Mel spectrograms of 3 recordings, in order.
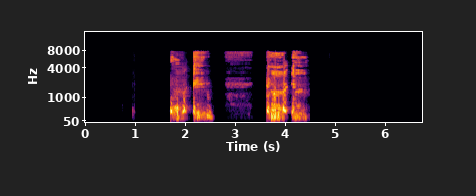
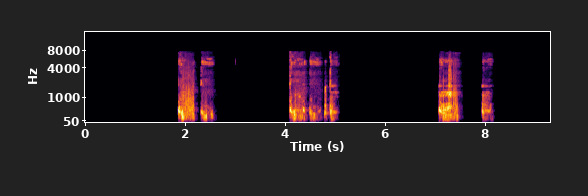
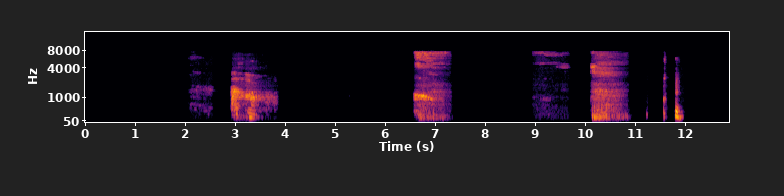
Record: {"cough_length": "6.7 s", "cough_amplitude": 27467, "cough_signal_mean_std_ratio": 0.3, "three_cough_length": "9.3 s", "three_cough_amplitude": 28034, "three_cough_signal_mean_std_ratio": 0.27, "exhalation_length": "12.9 s", "exhalation_amplitude": 7879, "exhalation_signal_mean_std_ratio": 0.29, "survey_phase": "beta (2021-08-13 to 2022-03-07)", "age": "18-44", "gender": "Female", "wearing_mask": "No", "symptom_cough_any": true, "symptom_runny_or_blocked_nose": true, "symptom_headache": true, "symptom_onset": "4 days", "smoker_status": "Ex-smoker", "respiratory_condition_asthma": false, "respiratory_condition_other": false, "recruitment_source": "Test and Trace", "submission_delay": "1 day", "covid_test_result": "Positive", "covid_test_method": "RT-qPCR", "covid_ct_value": 18.3, "covid_ct_gene": "ORF1ab gene", "covid_ct_mean": 18.7, "covid_viral_load": "750000 copies/ml", "covid_viral_load_category": "Low viral load (10K-1M copies/ml)"}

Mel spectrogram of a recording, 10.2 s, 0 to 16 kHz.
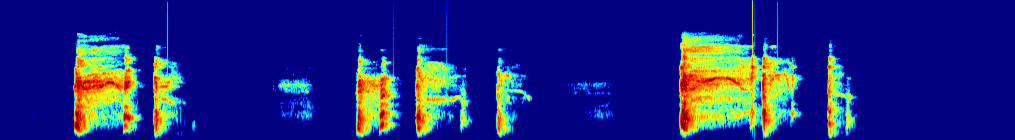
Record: {"three_cough_length": "10.2 s", "three_cough_amplitude": 9320, "three_cough_signal_mean_std_ratio": 0.26, "survey_phase": "beta (2021-08-13 to 2022-03-07)", "age": "45-64", "gender": "Male", "wearing_mask": "No", "symptom_cough_any": true, "symptom_new_continuous_cough": true, "symptom_runny_or_blocked_nose": true, "symptom_fatigue": true, "symptom_headache": true, "symptom_change_to_sense_of_smell_or_taste": true, "symptom_onset": "5 days", "smoker_status": "Never smoked", "respiratory_condition_asthma": false, "respiratory_condition_other": false, "recruitment_source": "Test and Trace", "submission_delay": "2 days", "covid_test_result": "Positive", "covid_test_method": "RT-qPCR"}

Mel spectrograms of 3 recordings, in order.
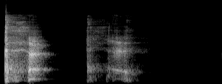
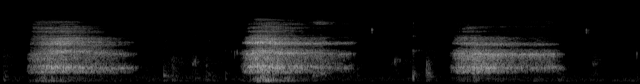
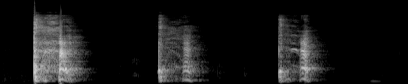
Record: {"cough_length": "2.2 s", "cough_amplitude": 32768, "cough_signal_mean_std_ratio": 0.33, "exhalation_length": "6.4 s", "exhalation_amplitude": 8047, "exhalation_signal_mean_std_ratio": 0.57, "three_cough_length": "4.1 s", "three_cough_amplitude": 32768, "three_cough_signal_mean_std_ratio": 0.31, "survey_phase": "beta (2021-08-13 to 2022-03-07)", "age": "65+", "gender": "Male", "wearing_mask": "No", "symptom_none": true, "smoker_status": "Ex-smoker", "respiratory_condition_asthma": false, "respiratory_condition_other": false, "recruitment_source": "REACT", "submission_delay": "2 days", "covid_test_result": "Negative", "covid_test_method": "RT-qPCR", "influenza_a_test_result": "Negative", "influenza_b_test_result": "Negative"}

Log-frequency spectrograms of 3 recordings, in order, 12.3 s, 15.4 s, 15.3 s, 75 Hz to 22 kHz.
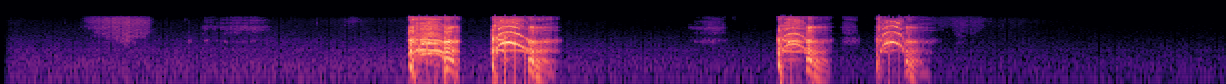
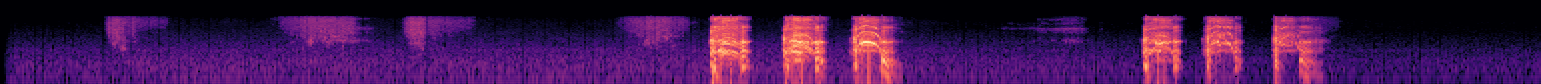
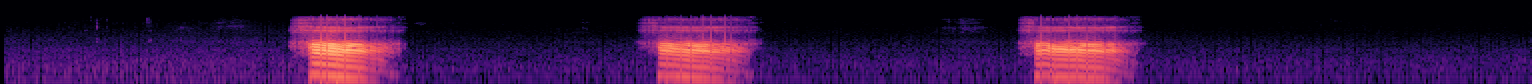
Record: {"cough_length": "12.3 s", "cough_amplitude": 30328, "cough_signal_mean_std_ratio": 0.28, "three_cough_length": "15.4 s", "three_cough_amplitude": 31371, "three_cough_signal_mean_std_ratio": 0.26, "exhalation_length": "15.3 s", "exhalation_amplitude": 25210, "exhalation_signal_mean_std_ratio": 0.28, "survey_phase": "beta (2021-08-13 to 2022-03-07)", "age": "65+", "gender": "Male", "wearing_mask": "No", "symptom_none": true, "smoker_status": "Never smoked", "respiratory_condition_asthma": false, "respiratory_condition_other": false, "recruitment_source": "REACT", "submission_delay": "1 day", "covid_test_result": "Negative", "covid_test_method": "RT-qPCR", "influenza_a_test_result": "Negative", "influenza_b_test_result": "Negative"}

